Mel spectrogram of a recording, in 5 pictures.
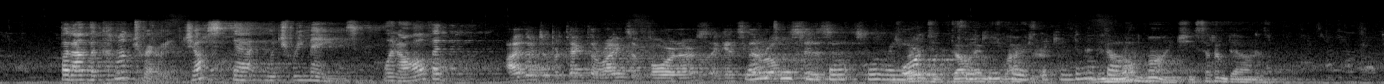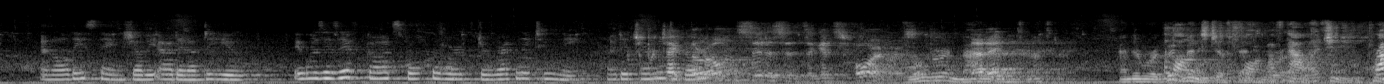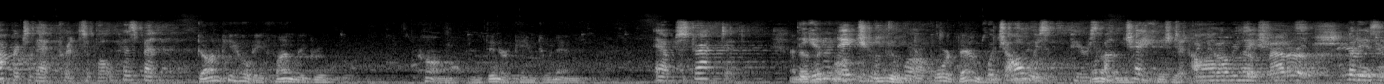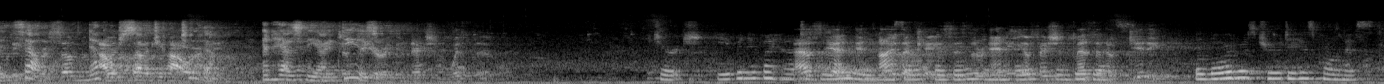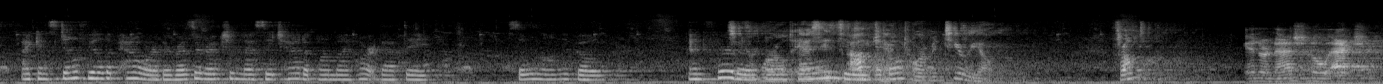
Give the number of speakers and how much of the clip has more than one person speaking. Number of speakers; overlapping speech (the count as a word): four, about 35%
